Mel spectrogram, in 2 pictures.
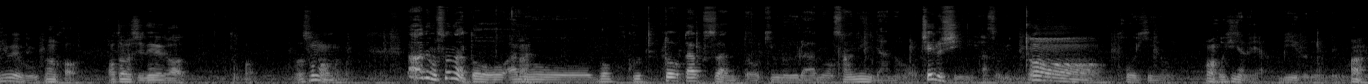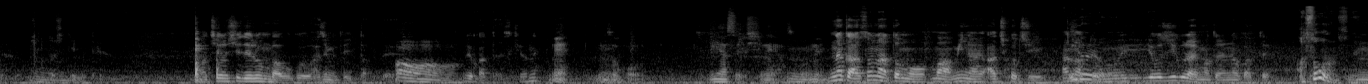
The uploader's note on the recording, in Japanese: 神戸、SPACE DOG!RECORD(お店)より。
